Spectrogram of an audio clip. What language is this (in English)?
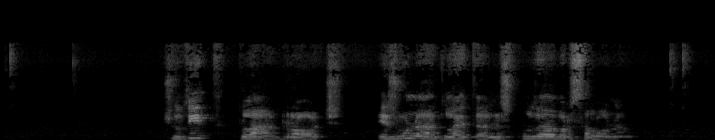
Catalan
